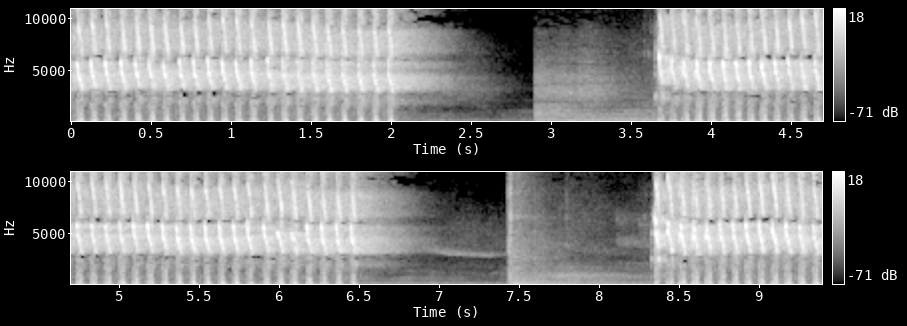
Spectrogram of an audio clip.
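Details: ['Racket-tailed treepie (cililin) training song for other cage birds: three extended phrases of quick, rattling, harsh pulses, each a few seconds long, with quiet pauses between.']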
